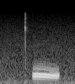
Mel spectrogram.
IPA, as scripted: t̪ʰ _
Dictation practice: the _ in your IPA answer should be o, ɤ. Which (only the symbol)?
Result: o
